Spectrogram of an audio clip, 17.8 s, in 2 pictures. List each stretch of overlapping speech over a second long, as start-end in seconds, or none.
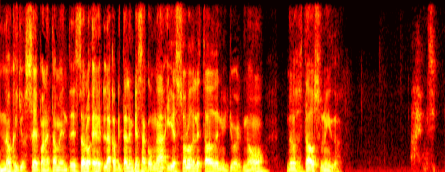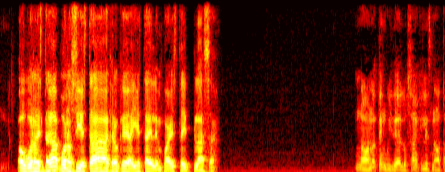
none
